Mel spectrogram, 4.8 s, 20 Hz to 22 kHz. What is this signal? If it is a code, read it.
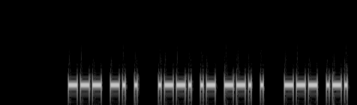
Morse code, heard as a keyed tone, about 32 wpm, 700 Hz. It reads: ONE PAGE OR
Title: Sentences from Top 1000 Words - Review Part 1 - 30wpm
